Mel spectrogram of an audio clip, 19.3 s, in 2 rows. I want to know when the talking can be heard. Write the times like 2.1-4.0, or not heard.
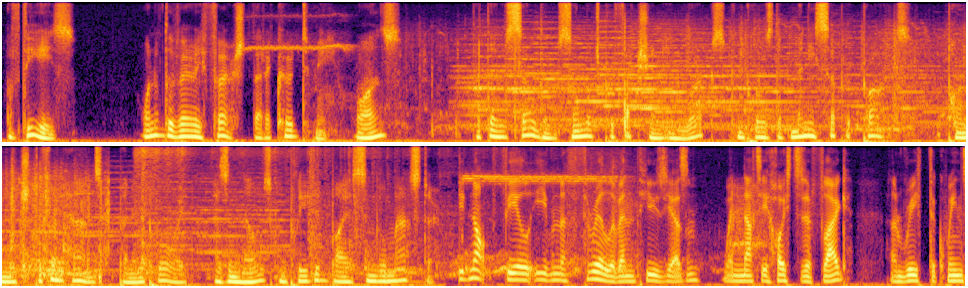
0.0-0.8, 1.4-19.2.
